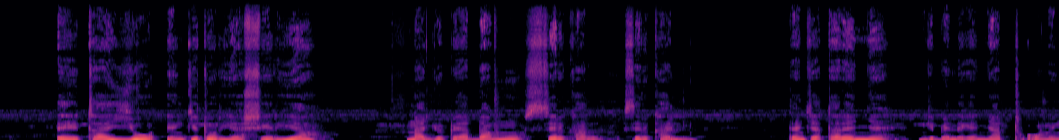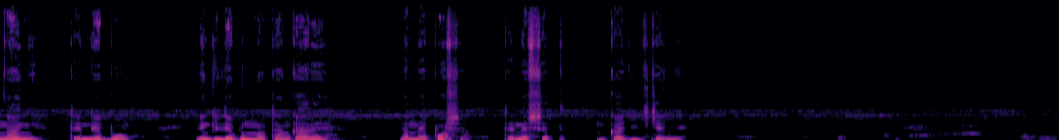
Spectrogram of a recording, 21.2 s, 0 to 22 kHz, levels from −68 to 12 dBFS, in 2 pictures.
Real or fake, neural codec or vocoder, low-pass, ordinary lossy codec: real; none; none; none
